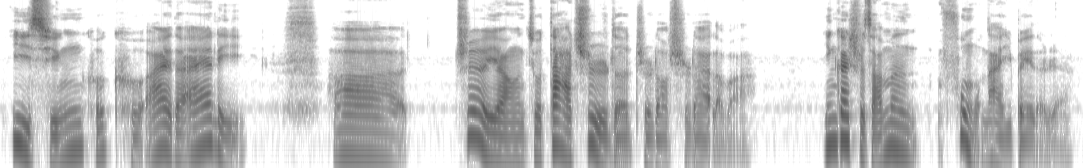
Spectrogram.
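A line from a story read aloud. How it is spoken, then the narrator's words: Murmuring. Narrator (Chinese): 敦也喃喃道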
